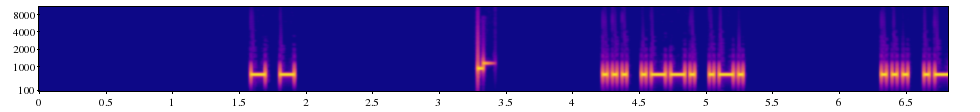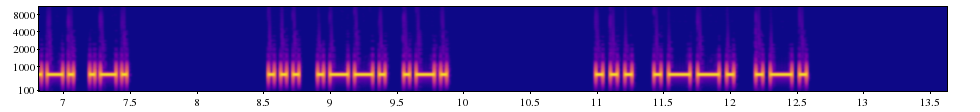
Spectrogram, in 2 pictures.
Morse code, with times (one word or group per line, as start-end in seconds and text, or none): 1.6-1.9 TT
4.2-5.3 SPR
6.3-7.5 SPR
8.5-9.9 SPR
11.0-12.6 SPR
